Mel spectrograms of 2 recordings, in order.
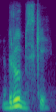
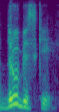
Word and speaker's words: Drubski: A pronúncia foi correta ou não? Correta, Drubski. Drubski. Pronuncia o B. Não vai errar mais. Pronuncia o B ou não fala o B? Drubski. Não, fala Drubski.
